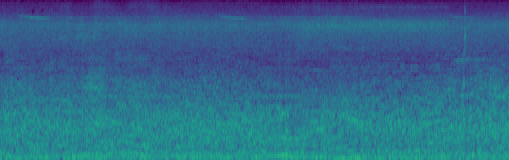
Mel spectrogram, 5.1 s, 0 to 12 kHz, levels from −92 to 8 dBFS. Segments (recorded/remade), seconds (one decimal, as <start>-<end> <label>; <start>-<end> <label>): 0.0-0.6 recorded; 0.6-1.8 remade; 1.8-2.6 recorded; 2.6-3.6 remade; 3.6-5.1 recorded

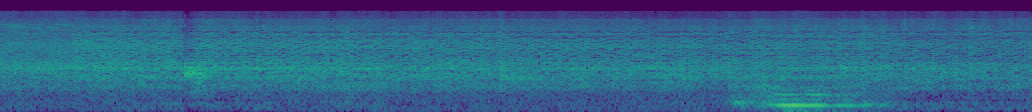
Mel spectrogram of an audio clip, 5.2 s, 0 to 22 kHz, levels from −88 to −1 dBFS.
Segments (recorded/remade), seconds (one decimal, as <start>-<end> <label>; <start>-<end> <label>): 0.0-0.7 remade; 0.7-1.4 recorded; 1.4-4.5 remade; 4.5-5.2 recorded

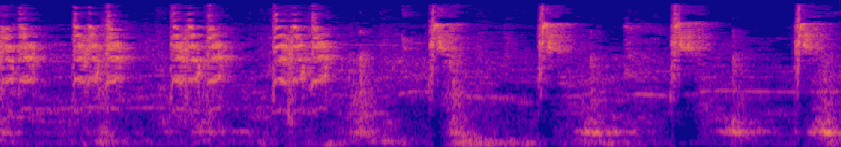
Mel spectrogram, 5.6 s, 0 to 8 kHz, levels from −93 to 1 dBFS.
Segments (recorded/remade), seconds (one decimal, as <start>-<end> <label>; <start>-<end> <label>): 0.0-5.6 recorded

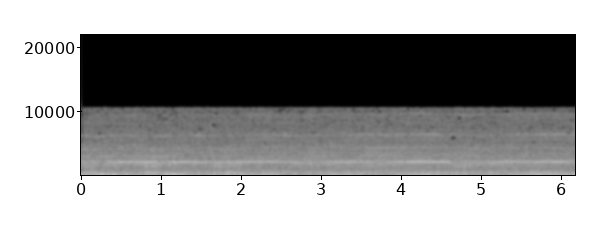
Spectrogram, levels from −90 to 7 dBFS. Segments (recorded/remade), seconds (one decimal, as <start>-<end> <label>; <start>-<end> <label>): 0.0-6.2 remade

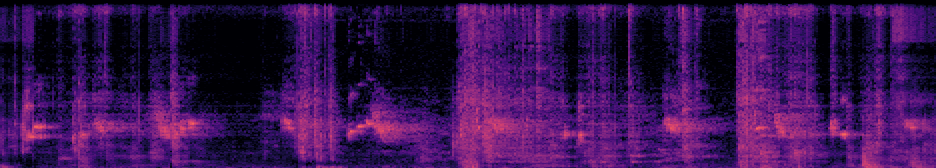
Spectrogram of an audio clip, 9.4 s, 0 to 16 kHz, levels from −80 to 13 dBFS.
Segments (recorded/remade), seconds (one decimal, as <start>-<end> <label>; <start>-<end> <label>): 0.0-3.0 remade; 3.0-5.5 recorded; 5.5-6.5 remade; 6.5-7.8 recorded; 7.8-9.4 remade

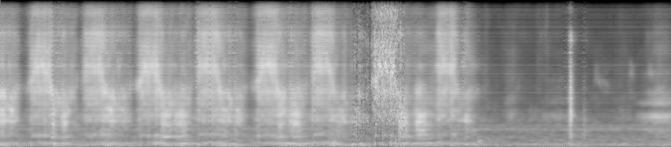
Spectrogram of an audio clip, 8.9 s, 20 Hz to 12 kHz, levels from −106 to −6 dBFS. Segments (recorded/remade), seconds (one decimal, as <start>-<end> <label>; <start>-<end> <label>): 0.0-4.7 remade; 4.7-5.4 recorded; 5.4-9.0 remade

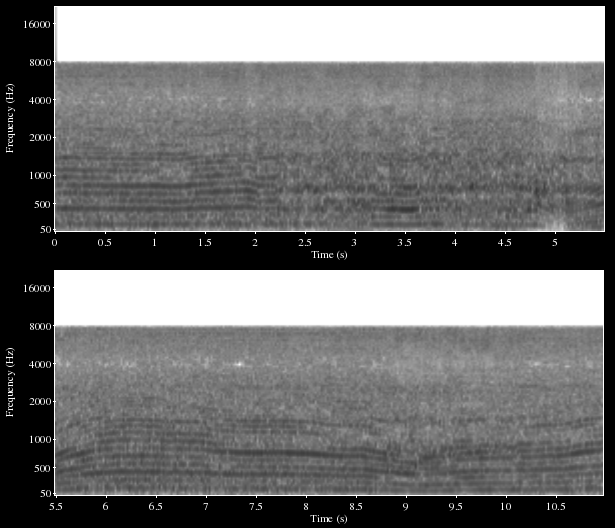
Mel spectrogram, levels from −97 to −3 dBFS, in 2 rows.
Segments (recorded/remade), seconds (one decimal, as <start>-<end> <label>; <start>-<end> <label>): 0.0-2.2 recorded; 2.2-5.1 remade; 5.1-8.8 recorded; 8.8-10.1 remade; 10.1-11.0 recorded

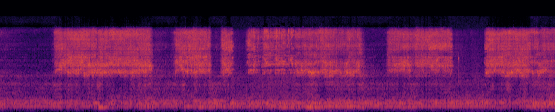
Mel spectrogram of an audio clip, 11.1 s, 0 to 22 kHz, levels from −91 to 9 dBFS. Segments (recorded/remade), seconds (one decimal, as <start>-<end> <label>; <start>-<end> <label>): 0.0-4.5 remade; 4.5-5.9 recorded; 5.9-9.0 remade; 9.0-9.8 recorded; 9.8-11.1 remade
